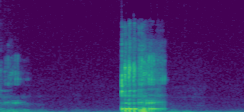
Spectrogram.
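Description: A single loud burp, brief and raspy, bursts out after a short stretch of faint, low sound. Near-silence follows.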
